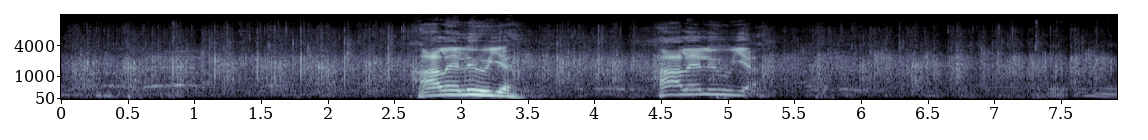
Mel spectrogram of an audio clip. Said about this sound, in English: Can y'all say praise the Lord? Let me give a hand clap of praise to the Lord.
